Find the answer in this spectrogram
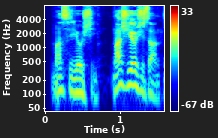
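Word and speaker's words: Masayoshi Son: How do you say his name? Masayoshi-san. Yeah, that's it.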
